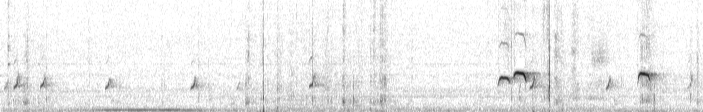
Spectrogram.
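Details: Chicks at a feed dish give high, short peeps at a steady easy pace. Several loud, bright downslurred calls come near the end, and sharp tapping clicks and a low hum are heard as well.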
